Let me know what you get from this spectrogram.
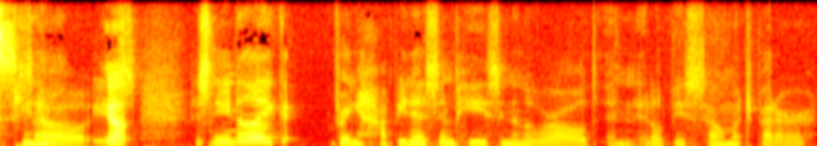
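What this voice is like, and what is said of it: Dreamy hippie voice. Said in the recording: “that was my hippie impression”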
